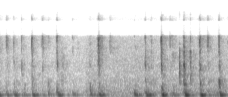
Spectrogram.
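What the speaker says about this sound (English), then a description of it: "please mute if you're going to be banging on a keyboard, because it's really loud on my end" Rapid, loud typing on a computer keyboard coming through a conference call line, with dense irregular clatter of keystrokes throughout and no voices.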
